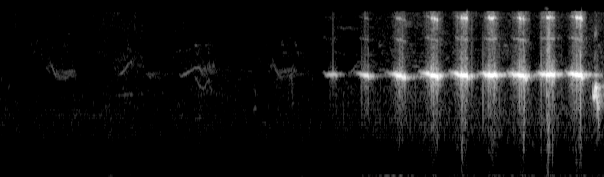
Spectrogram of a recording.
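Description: A bird calling in a rapid series of about ten short, high notes, all at the same pitch, about five a second and growing louder. It starts a little past halfway, after a near-silent first half.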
